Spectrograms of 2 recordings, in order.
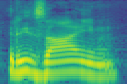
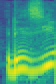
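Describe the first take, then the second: First: The last syllable sounds like 'zime'. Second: The last syllable sounds like 'zeem'. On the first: The speaker calls it right. "यहाँ पे जाइम पढ़ेंगे" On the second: The speaker calls it wrong. "रिजीम नहीं"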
